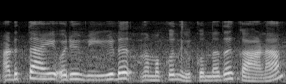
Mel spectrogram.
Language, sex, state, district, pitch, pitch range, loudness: Malayalam, female, Kerala, Kollam, 230 Hz, 200-255 Hz, -14 LUFS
